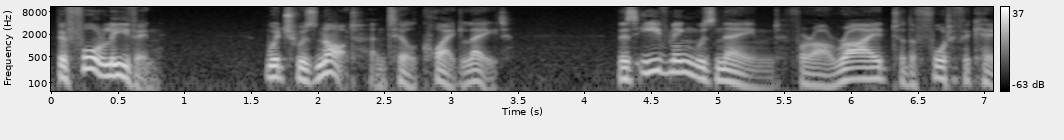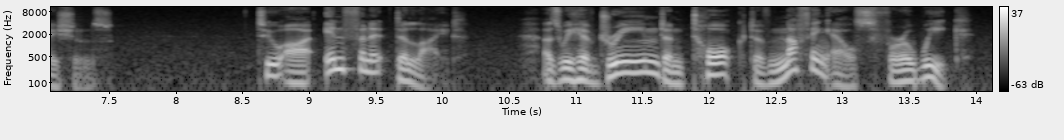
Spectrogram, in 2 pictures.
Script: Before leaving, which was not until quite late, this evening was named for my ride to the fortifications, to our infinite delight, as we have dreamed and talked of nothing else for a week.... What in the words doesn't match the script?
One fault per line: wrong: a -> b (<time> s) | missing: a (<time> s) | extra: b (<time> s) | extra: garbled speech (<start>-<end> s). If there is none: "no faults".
wrong: my -> our (5.7 s)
